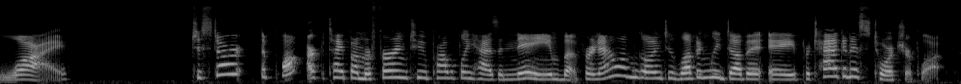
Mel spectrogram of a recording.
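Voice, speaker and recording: A woman with a high pitch speaks with lively intonation. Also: moderate pace. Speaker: video essayist. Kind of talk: scripted video essay narration.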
